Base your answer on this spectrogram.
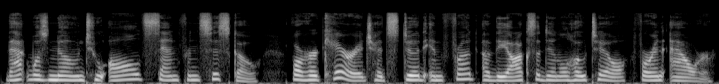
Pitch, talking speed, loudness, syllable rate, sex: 195 Hz, 175 wpm, -18 LUFS, 4.4 syllables/s, female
